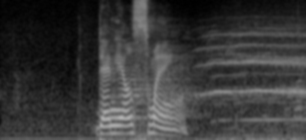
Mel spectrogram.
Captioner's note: applause and cheering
